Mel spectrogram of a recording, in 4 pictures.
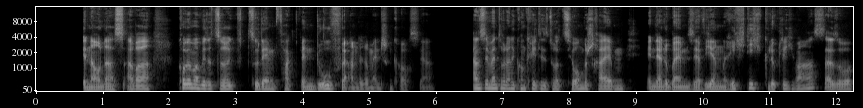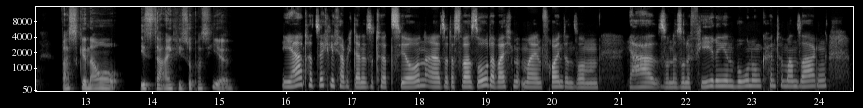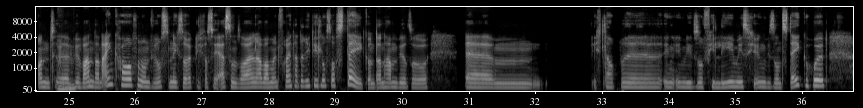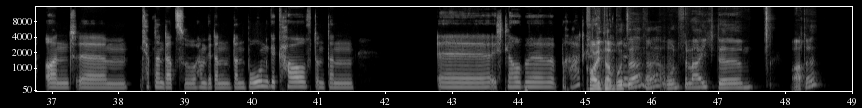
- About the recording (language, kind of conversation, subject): German, podcast, Was begeistert dich am Kochen für andere Menschen?
- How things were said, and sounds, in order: stressed: "du"; stressed: "Steak"; joyful: "Kräuterbutter"; tongue click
